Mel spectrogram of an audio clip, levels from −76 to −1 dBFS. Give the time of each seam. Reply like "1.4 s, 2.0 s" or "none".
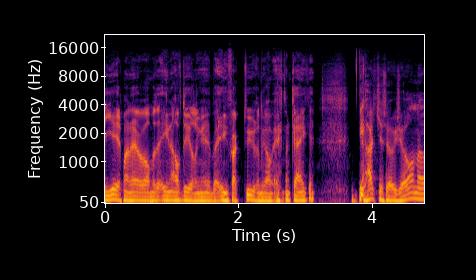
3.7 s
